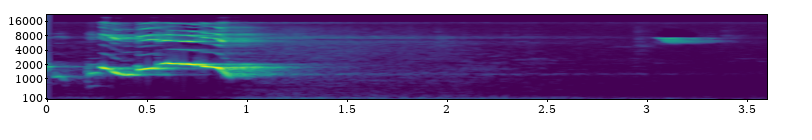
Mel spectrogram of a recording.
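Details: Black-naped oriole (Javan kepodang), a lively captive bird, calling to stimulate young orioles to sing: one harsh, nasal, cat-like note sliding slightly down, with a brief high squeak afterwards and a faint low hum.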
